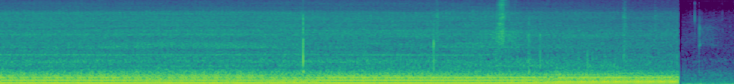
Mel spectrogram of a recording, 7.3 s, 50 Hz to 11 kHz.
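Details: Infiniti G35 after fitting a 370A Autotech alternator with a new, tighter belt; even cold-start idle with no belt squeal, charging at 14.9V, then shut off. Check engine light still on. Normal idle.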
